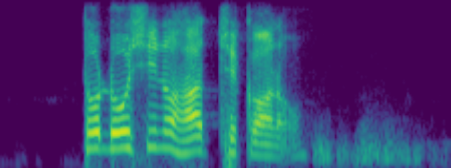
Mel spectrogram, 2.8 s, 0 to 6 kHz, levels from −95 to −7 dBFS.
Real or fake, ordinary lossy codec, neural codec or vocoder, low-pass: fake; Opus, 24 kbps; codec, 16 kHz in and 24 kHz out, 1 kbps, XY-Tokenizer; 5.4 kHz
